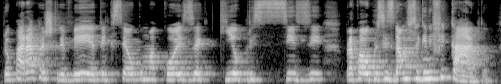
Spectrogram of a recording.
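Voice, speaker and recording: A Brazilian woman author, a guest on a remote interview, answering in a thoughtful, measured way with pauses and restarts. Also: sits high, steady tone, bright, forceful tone. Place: at home in Lisbon, by a window. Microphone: video call. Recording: echoey room on a video call.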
